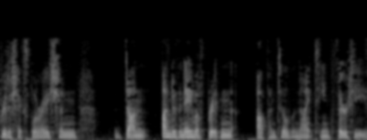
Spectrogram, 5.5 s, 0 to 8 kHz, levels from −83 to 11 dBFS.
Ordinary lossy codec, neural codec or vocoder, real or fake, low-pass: MP3, 24 kbps; none; real; 7.2 kHz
